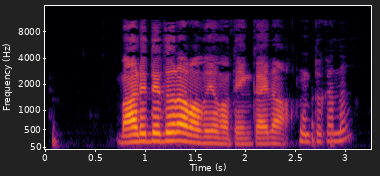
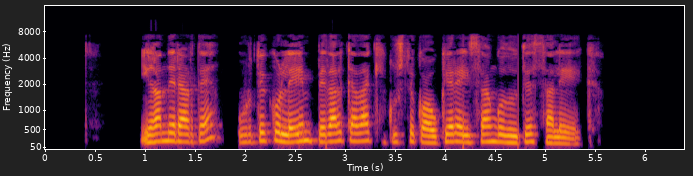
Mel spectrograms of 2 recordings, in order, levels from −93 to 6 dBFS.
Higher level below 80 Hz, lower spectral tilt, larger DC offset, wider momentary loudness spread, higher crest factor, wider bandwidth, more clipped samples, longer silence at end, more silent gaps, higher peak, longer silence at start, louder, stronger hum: second, -70 dBFS vs -56 dBFS; about the same, -5 dB/octave vs -5.5 dB/octave; neither; first, 18 LU vs 10 LU; about the same, 20 dB vs 16 dB; first, 11.5 kHz vs 7.8 kHz; neither; second, 0.25 s vs 0.9 s; second, none vs 1.79-1.93 s; about the same, -2 dBFS vs 0 dBFS; second, 0.05 s vs 0.95 s; second, -19 LUFS vs -15 LUFS; neither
